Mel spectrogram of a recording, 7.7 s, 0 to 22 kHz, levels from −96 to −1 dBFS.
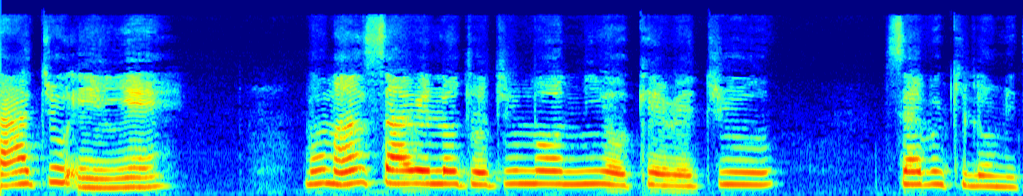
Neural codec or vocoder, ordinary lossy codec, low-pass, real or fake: codec, 44.1 kHz, 7.8 kbps, Pupu-Codec; AAC, 48 kbps; 19.8 kHz; fake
